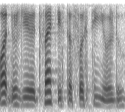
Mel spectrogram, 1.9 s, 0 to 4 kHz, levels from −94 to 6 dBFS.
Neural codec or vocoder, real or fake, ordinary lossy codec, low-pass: none; real; none; 3.6 kHz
